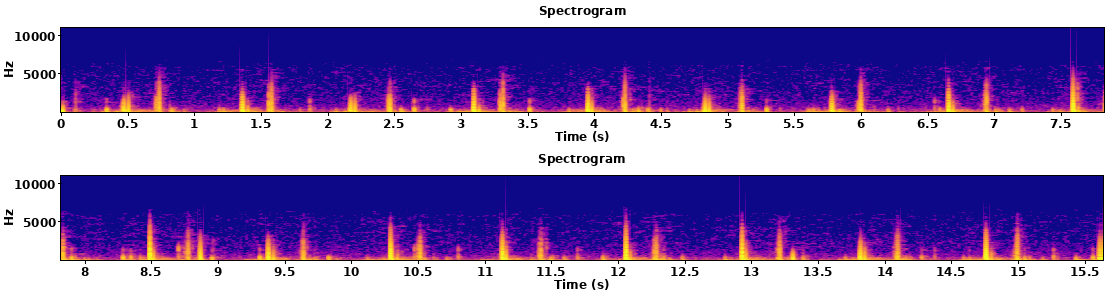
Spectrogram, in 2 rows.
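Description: Steady paired thumps through a stethoscope at about 67 beats a minute, a regular heartbeat.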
